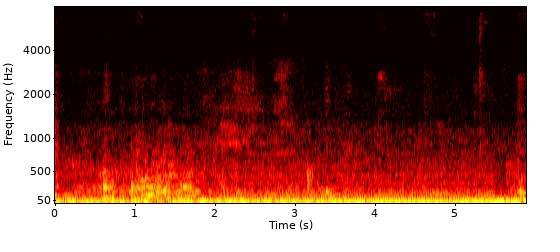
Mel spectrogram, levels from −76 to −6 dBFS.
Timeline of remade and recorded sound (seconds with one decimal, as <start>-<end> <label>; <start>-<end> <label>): 0.0-2.0 remade; 2.0-5.5 recorded; 5.5-5.9 remade

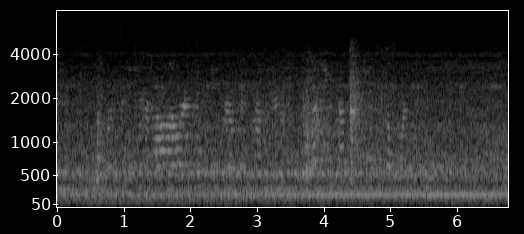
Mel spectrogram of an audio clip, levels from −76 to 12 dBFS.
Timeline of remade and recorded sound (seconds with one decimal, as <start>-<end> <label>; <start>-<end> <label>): 0.0-1.1 remade; 1.1-1.8 recorded; 1.8-5.6 remade; 5.6-6.8 recorded

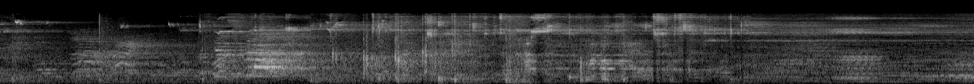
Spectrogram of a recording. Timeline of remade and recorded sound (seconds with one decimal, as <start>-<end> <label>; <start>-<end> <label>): 0.0-2.5 recorded; 2.5-3.1 remade; 3.1-3.9 recorded; 3.9-7.5 remade; 7.5-9.7 recorded

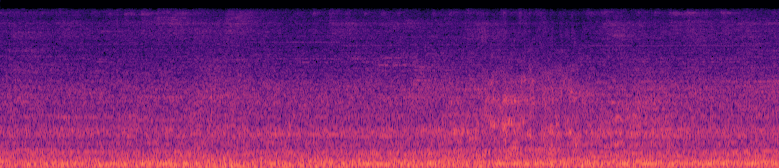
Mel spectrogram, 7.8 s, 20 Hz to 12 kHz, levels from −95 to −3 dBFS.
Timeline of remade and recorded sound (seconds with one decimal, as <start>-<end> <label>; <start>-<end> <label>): 0.0-4.8 recorded; 4.8-5.9 remade; 5.9-7.8 recorded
